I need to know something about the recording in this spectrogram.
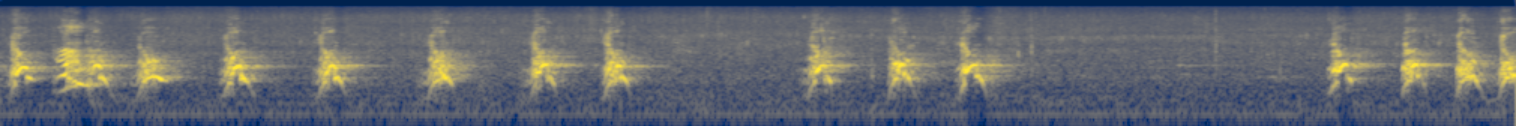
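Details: Dogs Athena, Brando, Rocko and Charlie barking as they play aggressive fetch on a spring day; steady single barks about every half second, a two-second lull, then another burst.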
